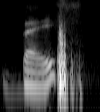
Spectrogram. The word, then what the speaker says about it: Beth: Then after verse 8, in my Bible, and perhaps in yours as well, there is the little word, looks like Beth. It's actually pronounced Beth.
